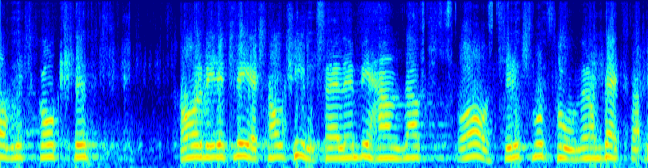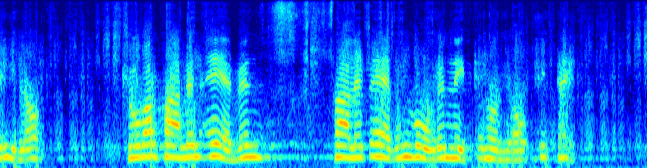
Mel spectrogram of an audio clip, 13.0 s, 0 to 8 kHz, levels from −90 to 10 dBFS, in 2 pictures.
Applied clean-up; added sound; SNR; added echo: neural separator model SepFormer DNS4.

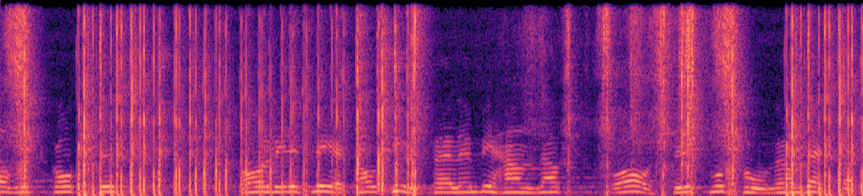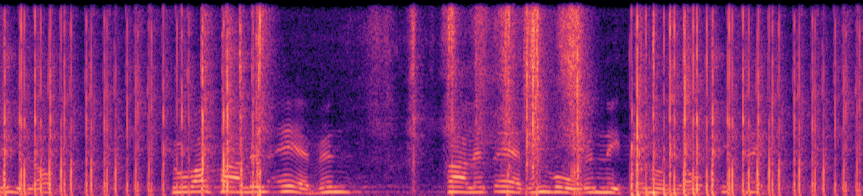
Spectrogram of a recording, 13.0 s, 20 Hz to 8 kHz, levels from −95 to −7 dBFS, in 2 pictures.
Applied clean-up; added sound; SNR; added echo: none; Domestic sounds, home sounds; -2 dB; reverberation time 2.4 s.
